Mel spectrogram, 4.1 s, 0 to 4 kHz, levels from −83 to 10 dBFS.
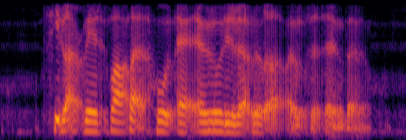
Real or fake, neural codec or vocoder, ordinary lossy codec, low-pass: fake; autoencoder, 44.1 kHz, a latent of 192 numbers a frame, MeloTTS; none; 3.6 kHz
